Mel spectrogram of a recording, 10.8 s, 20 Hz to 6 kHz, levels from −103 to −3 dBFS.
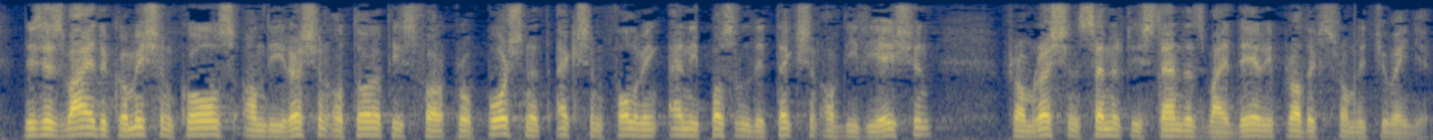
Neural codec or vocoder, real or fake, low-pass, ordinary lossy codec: none; real; 5.4 kHz; none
